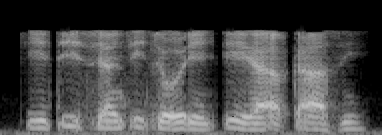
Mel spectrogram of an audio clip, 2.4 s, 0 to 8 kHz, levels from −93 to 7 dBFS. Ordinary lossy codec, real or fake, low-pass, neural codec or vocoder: AAC, 16 kbps; fake; 7.2 kHz; autoencoder, 22.05 kHz, a latent of 192 numbers a frame, VITS, trained on many speakers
